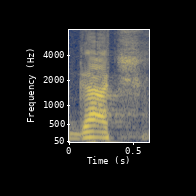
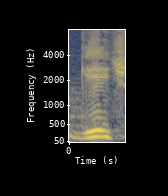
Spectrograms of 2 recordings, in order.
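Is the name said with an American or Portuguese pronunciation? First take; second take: Portuguese; American. First: The name is said with Portuguese pronunciation. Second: The name is said with American pronunciation. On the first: The speaker calls it right. "É Gate" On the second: The speaker calls it wrong. "não vamos falar Gate, não, porque não é pronúncia é, é, americana"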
